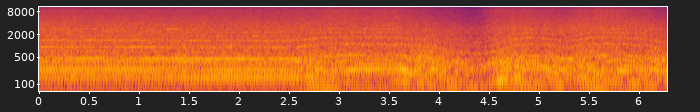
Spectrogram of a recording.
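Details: Off-road wrecker engine on a stopgap exhaust, warming up with no load: even idle rising into clean throttle blips with no miss. Reversed sensor wiring that gave a bad RPM signal has been corrected, the engine is self-tuning and all cylinders are firing.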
